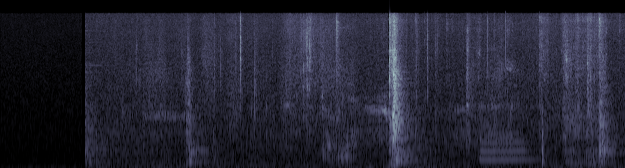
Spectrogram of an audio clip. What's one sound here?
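A wood fire crackles inside a metal stove.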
